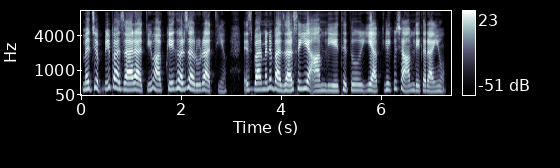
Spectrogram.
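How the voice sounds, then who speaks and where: Casting: actress as pushy, chatty cartoon neighbour woman, highish and crisp. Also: moderate pace, no room sound, studio quality, close to an everyday voice. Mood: grateful. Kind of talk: Hindi cartoon story character voice.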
